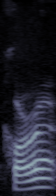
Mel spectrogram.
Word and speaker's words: Kora: electric ghost and we have uh do you pronounce it Kora or how how do you pronounce your stage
